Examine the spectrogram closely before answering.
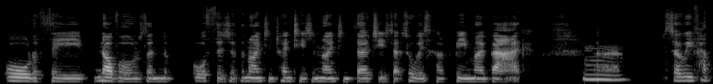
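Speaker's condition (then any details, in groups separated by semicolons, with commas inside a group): Deafness; hopeless and unwieldy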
